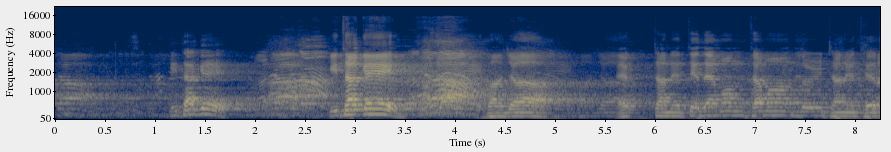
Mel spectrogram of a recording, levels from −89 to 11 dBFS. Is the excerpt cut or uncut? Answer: uncut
